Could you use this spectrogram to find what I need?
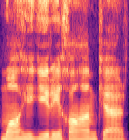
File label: male fish, persian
